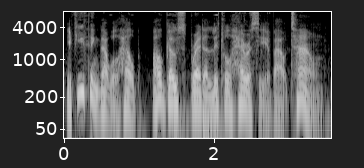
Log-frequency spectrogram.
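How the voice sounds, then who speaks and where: A man's voice: medium pitch, huge pitch swings, brisk, breathy edge, full character voice. A man's synthetic-style voice playing a cool, inquisitive fantasy game adventurer who preaches heresy. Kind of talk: AI-voiced video game player dialogue.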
